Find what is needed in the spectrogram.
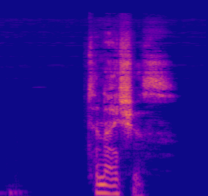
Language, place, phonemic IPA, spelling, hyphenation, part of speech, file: English, Queensland, /təˈnæɪʃəs/, tenacious, tena‧cious, adjective, En-au-tenacious.ogg
- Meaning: 1. Clinging to an object or surface; adhesive 2. Unwilling to yield or give up; dogged 3. Holding together; cohesive 4. Having a good memory; retentive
